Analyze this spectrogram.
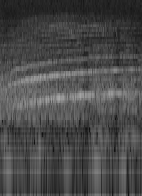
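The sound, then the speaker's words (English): A police siren effect from a movie sound effects machine and musical scoring device wails in one long, continuous tone that climbs slowly in pitch, holding steady loudness throughout, with a low intermittent rumble pulsing underneath and no talking. “Birds, and a doorbell, along with the police.”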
